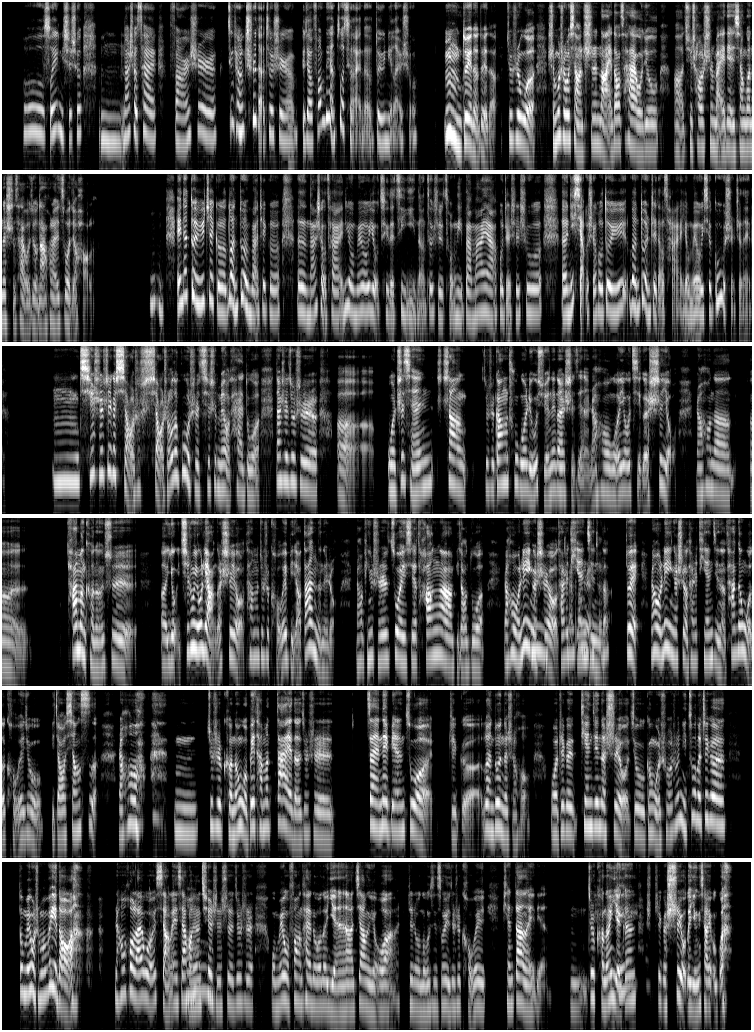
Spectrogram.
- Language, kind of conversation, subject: Chinese, podcast, 你能讲讲你最拿手的菜是什么，以及你是怎么做的吗？
- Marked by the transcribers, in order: other background noise; laughing while speaking: "味道啊"; laughing while speaking: "有关"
